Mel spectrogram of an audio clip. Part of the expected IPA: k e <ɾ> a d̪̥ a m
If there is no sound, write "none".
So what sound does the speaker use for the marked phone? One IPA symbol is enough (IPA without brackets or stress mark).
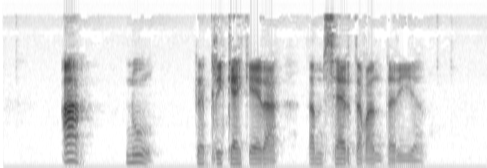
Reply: ɾ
